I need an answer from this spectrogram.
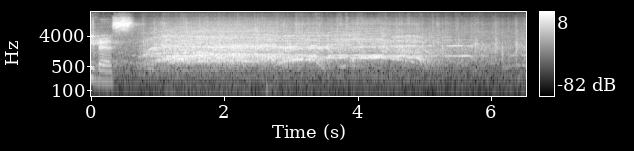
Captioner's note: audience applauding; audience cheering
